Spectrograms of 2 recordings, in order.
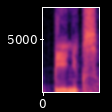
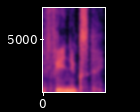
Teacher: в славянском языке не было звука «ф», и очень часто наши предки на месте греческого или арабского или еврейского «ф» произносили «п» · Shown in: first take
